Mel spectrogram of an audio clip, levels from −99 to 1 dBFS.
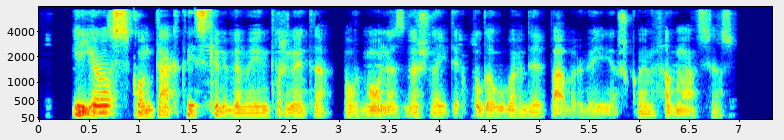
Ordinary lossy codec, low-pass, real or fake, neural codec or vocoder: AAC, 32 kbps; 7.2 kHz; fake; codec, 24 kHz, 0.9 kbps, WavTokenizer, medium music audio release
